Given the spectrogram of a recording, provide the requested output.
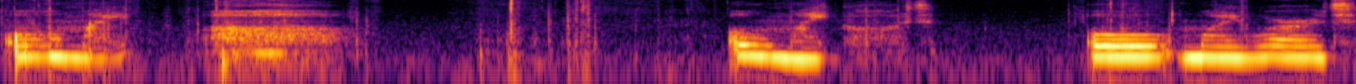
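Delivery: slow breathless amazement; stunned whisper. Real, not acted. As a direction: gasp the words out softly. First sight of gift.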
